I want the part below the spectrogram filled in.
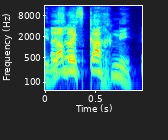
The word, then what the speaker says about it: Labuschagne: Labuschagne.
